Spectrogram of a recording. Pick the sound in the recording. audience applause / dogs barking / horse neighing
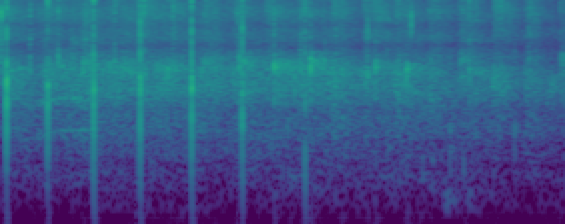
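audience applause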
